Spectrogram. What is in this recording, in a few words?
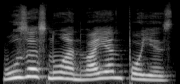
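"вузӧс нуан-ваян поезд", Komi, female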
